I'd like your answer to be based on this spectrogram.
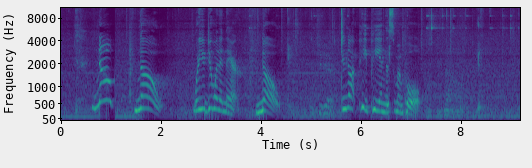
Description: An adult female and an adult male speak, and an oink occurs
